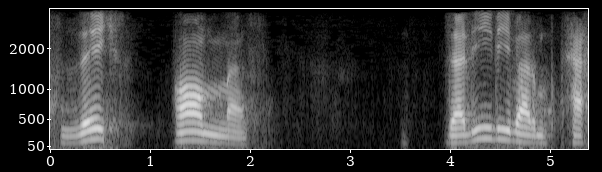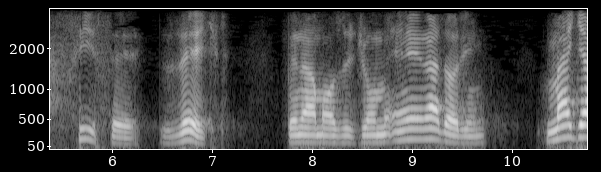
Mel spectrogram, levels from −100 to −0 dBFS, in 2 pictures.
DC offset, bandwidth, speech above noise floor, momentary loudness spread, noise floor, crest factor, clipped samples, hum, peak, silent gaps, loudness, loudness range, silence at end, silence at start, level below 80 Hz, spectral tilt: under 0.1%; 4 kHz; 57 dB; 14 LU; -80 dBFS; 20 dB; under 0.1%; none; -6 dBFS; none; -24 LUFS; 4 LU; 0 s; 0 s; -62 dBFS; -10 dB/octave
